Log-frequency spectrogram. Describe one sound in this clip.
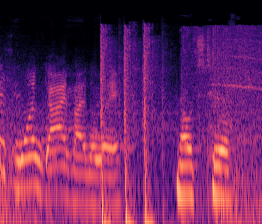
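A gun fires several quick shots.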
